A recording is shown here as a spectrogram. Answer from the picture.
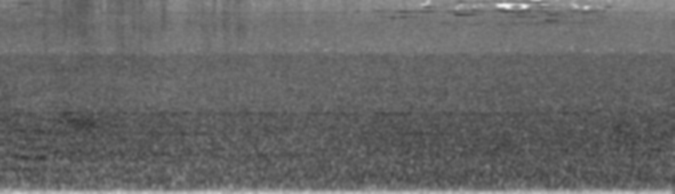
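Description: Shinkansen train rolling slowly into the platform as it brakes to a stop: a steady rolling noise.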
